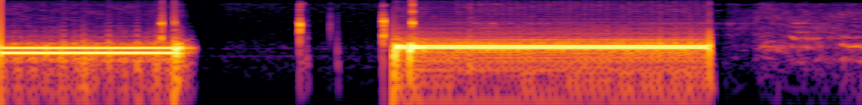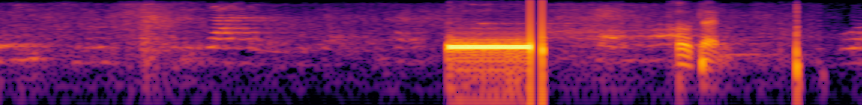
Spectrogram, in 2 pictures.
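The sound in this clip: Steady telephone line tone during a call transfer to a bank's quality-control team. It comes in three bursts: a medium one, a longer one, then a short one, with faint brief voice fragments in the quiet gaps between.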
